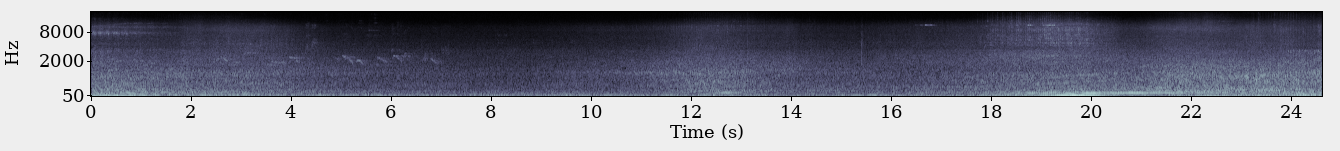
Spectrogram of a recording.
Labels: What is the dirty air spewed out the back end of these machines called?
exhaust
